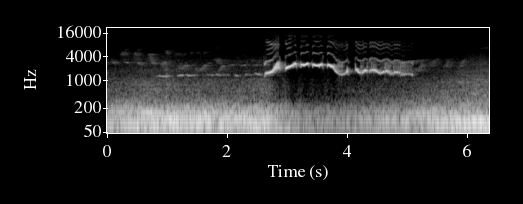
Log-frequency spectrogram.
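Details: Orange-headed thrush lure song for cage birds. A loud wavering whistled phrase rises, then breaks into repeated notes and a falling trill, over faint background whistles.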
